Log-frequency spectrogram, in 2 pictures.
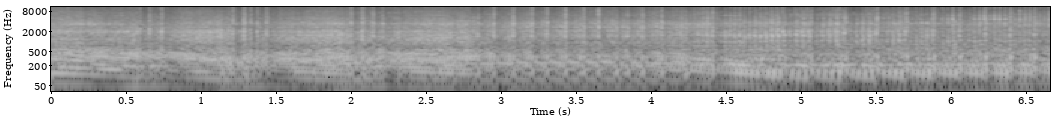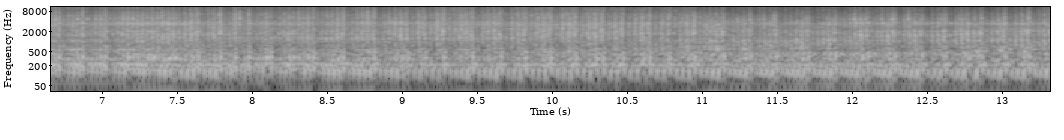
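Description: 1950s Vespa scooter's two-stroke single-cylinder engine, blipped and then coming down in pitch over the first four seconds. It then idles steadily for the rest of the time.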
